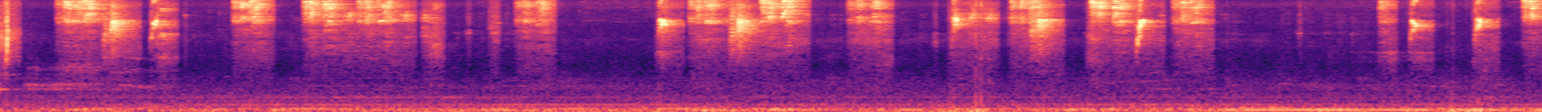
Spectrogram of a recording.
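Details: Spiderhunter (sogon) singing in its daily routine: short, high, scratchy chirp bursts, a cuet cuet pattern, repeated roughly every half second to second with pauses between groups, over a constant low hum.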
